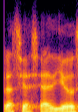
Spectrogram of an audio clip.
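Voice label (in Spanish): "a gracias dios", español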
